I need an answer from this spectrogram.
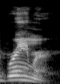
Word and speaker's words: Bremer: I got to make sure, pronouncing your last name, Bremer or Bremer? Bremer like Kramer.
